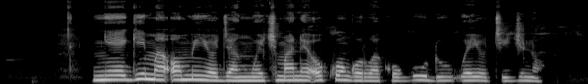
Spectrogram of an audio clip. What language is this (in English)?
Luo (Kenya and Tanzania)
